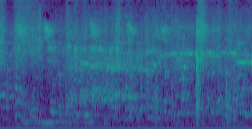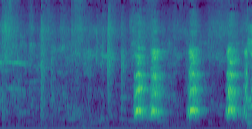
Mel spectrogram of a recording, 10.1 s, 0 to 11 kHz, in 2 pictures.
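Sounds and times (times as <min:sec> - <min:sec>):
dog barking: 0:07.7 - 0:10.0.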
